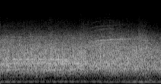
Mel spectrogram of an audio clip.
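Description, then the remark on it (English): A dense wash of recorded crowd applause played as a sound effect for an intro, with no crowd actually present, many hands clapping at once in a steady, loud roar that holds evenly through the short burst with no voices on top. “Oh, the crowd. How's that for an intro?”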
